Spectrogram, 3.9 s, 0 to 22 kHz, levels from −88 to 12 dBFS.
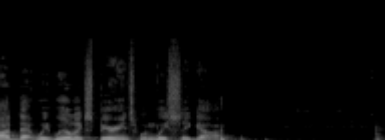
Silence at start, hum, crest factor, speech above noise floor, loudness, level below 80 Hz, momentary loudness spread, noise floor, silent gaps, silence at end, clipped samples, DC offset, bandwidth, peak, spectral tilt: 0 s; none; 18 dB; 44 dB; -42 LUFS; -86 dBFS; 9 LU; -86 dBFS; none; 0.05 s; under 0.1%; under 0.1%; 15.5 kHz; -24 dBFS; -5.5 dB/octave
